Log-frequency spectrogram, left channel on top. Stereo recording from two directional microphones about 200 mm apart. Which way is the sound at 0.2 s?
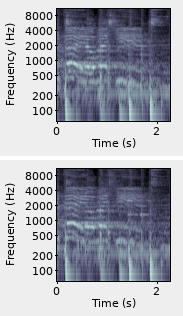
15° left (ahead or behind).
